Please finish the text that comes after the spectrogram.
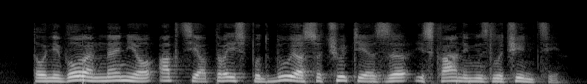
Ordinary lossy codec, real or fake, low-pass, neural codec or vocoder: AAC, 32 kbps; fake; 7.2 kHz; codec, 16 kHz, 0.5 kbps, FunCodec, trained on Chinese and English, 25 frames a second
